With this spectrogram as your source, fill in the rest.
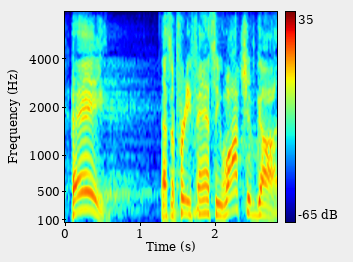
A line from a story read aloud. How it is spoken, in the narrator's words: exclaimed the stranger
